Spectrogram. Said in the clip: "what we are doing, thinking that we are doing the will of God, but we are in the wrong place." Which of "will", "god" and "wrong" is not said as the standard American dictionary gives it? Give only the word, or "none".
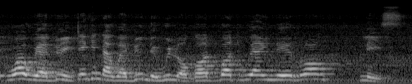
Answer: none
